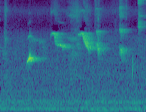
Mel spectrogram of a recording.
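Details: Pet Asian pied starling (jalak suren) calling actively in gacor style, said to be asking for coffee: a few short clear whistled notes, some rising or sliding, with thin high chirps; quiet room background.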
